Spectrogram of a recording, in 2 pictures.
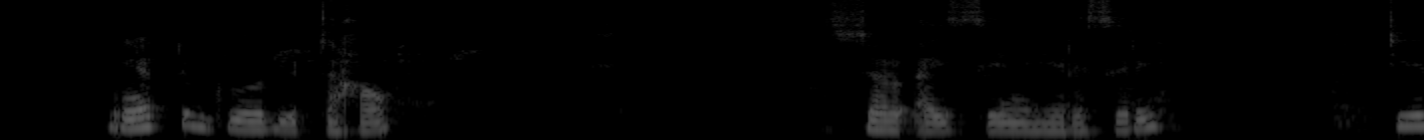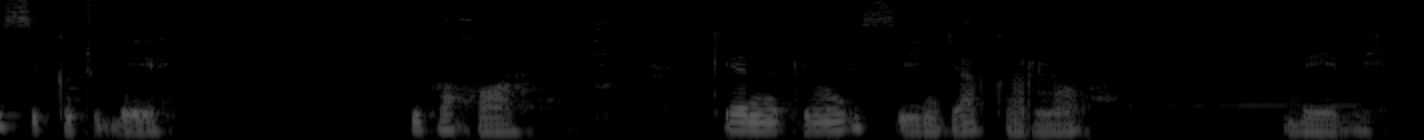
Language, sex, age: Wolof, female, 25-35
